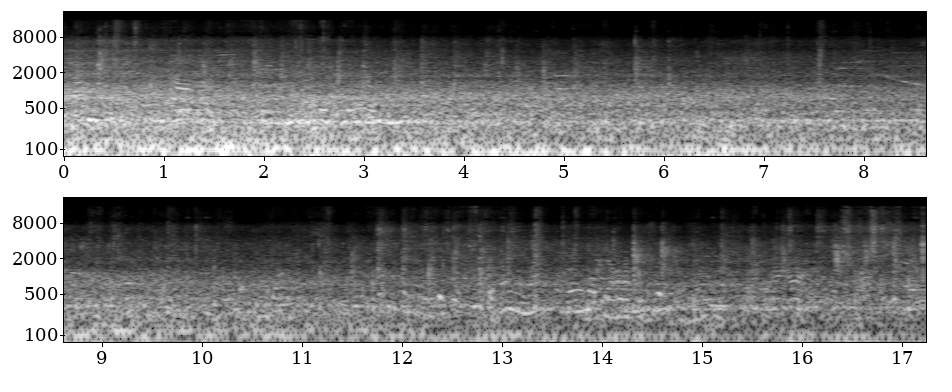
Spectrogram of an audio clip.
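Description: A low hum of distant city traffic fills the air outdoors and slowly fades.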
